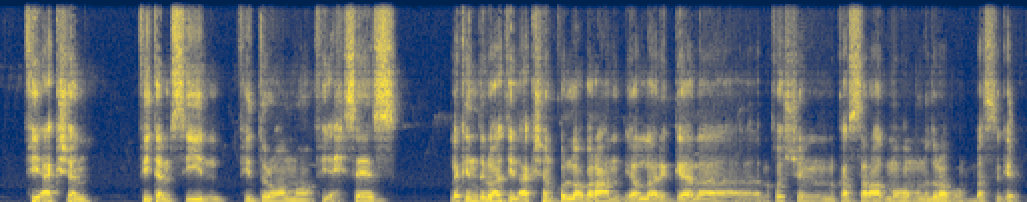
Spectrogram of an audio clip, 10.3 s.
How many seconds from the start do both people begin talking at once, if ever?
none

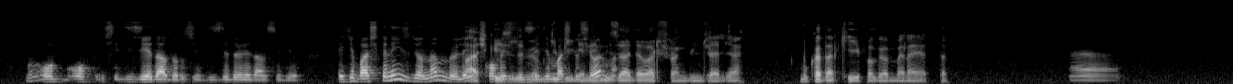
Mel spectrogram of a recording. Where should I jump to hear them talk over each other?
4.7 s

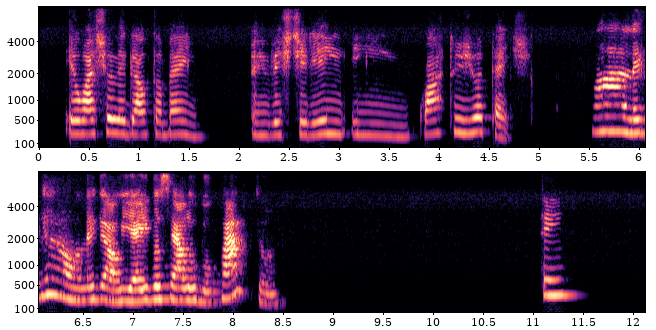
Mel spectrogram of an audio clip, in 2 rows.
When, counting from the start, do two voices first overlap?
none

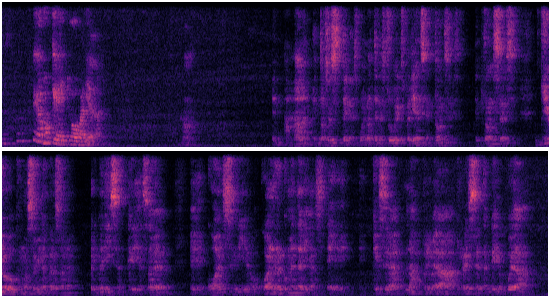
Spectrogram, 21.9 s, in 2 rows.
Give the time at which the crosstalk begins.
none

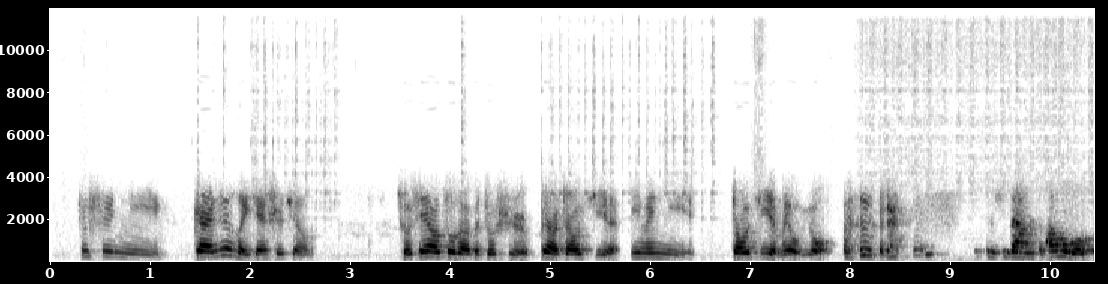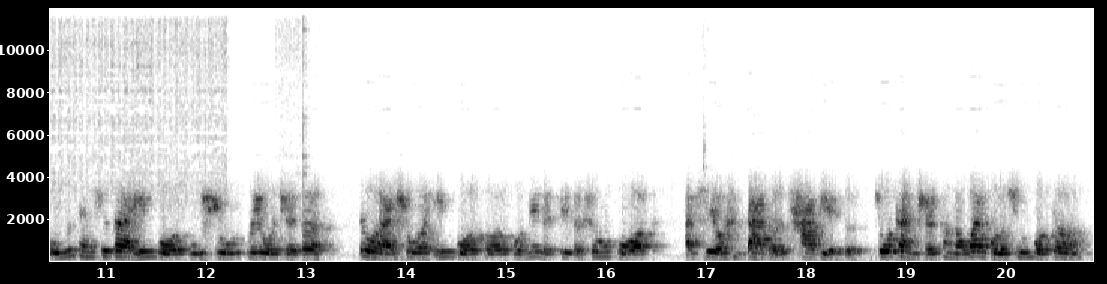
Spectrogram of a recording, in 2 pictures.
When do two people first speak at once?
none

